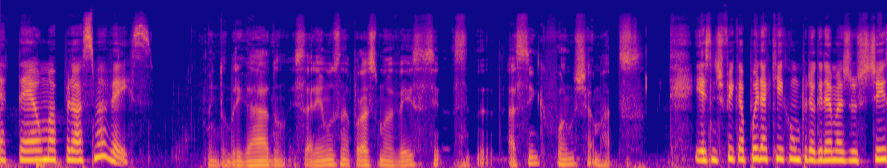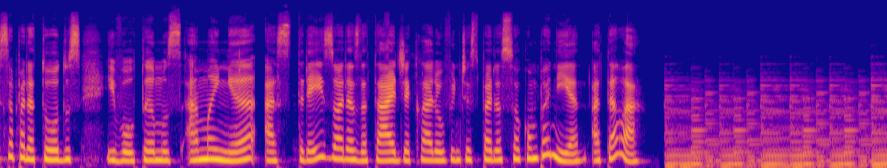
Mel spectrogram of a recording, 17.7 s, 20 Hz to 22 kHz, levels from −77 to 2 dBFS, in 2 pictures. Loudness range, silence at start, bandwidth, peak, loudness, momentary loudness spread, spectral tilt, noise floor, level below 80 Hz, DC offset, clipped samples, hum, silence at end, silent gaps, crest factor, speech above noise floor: 9 LU; 0 s; 15.5 kHz; 0 dBFS; -15 LUFS; 15 LU; -4.5 dB/octave; -51 dBFS; -38 dBFS; under 0.1%; under 0.1%; none; 0 s; none; 16 dB; 36 dB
